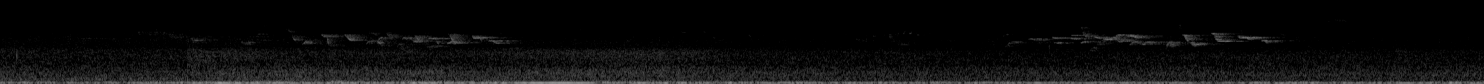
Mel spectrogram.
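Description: Birds singing in two bouts of quick high chirps, the first a couple of seconds in and the second about ten seconds in, over a steady low rumble.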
